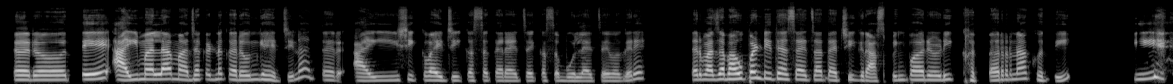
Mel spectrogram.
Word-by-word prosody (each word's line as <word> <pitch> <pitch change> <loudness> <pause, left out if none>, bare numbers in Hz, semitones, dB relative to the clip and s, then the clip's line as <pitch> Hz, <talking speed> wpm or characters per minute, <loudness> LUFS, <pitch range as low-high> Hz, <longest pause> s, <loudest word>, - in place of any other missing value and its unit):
तर 210 -1 +5
अ 210 0 +3 0.2
ते 230 0 +7 0.3
आई 205 +2 +6
मला 240 +1 +7
माझ्याकडून 225 +1 -2
करवून 215 0 0
घ्यायची 190 -6 -3
ना. 345 - -5 0.2
तर 200 -1 -5 0.2
आई 185 +3 -4
शिकवायची 190 -4 -2
कसं 180 0 -5
करायचंय, 175 0 -4
कसं 175 -1 -7
बोलायचंय 165 -1 -5
वगैरे. 165 +12 -4 0.5
तर 220 - +2
माझा 225 +2 +4
भाऊ 245 +1 +6
पण 295 -1 +6
तिथे 265 -1 0
असायचा. 220 -3 0
त्याची 190 0 -3
ग्रास्पिंग 195 +3 -3
पॉवर 210 -1 +2
एवढी 205 +2 -1
खतरनाक 215 +7 -3
होती, 180 +2 -5 0.7
की 265 +7 +2
210 Hz, 155 wpm, -21 LUFS, 185-230 Hz, 0.7 s, ते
